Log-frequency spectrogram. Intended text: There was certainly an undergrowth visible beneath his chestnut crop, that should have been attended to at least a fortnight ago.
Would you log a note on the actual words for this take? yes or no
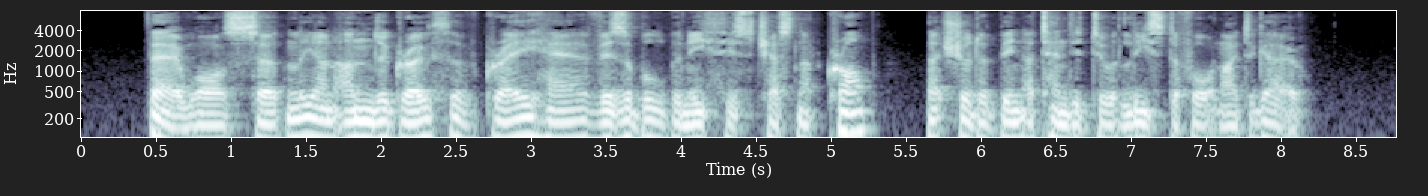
yes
